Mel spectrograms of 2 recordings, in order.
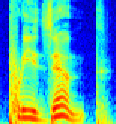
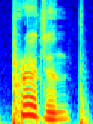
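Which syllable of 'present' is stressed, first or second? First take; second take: second; first. First: The stress is on the second syllable. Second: The stress is on the first syllable. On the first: It is the verb meaning to present or show. "뒤에 있는 E에 강세를 붙이면 present, 동사가 돼서" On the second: It is the noun meaning a gift. "이때 강세는 앞부분에 있는 알파벳 E의 강세가 있고요"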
